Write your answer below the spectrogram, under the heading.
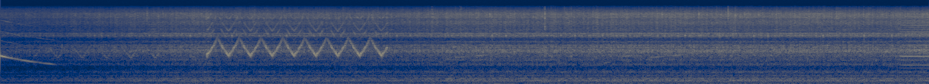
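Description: Honda Gold Wing motorcycles idling steadily in a line. About two and a half seconds in, a siren warbles rapidly up and down, about three to four sweeps a second, for about two seconds; near the end a steady electronic tone starts.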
